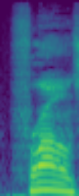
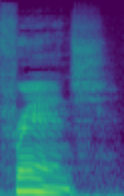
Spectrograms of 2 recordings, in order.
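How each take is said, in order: First: It uses the British pronunciation of the word. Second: It uses a non-British pronunciation of the word. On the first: "You like to say France" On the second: "and not France"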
